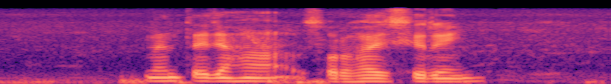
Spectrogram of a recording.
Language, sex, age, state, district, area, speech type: Santali, male, 30-45, West Bengal, Birbhum, rural, spontaneous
